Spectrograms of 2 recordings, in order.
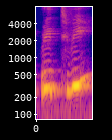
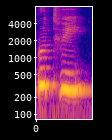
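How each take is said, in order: First: It is pronounced the Hindi way. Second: It is pronounced the Marathi way. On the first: "अब इसे हम पढ़ेंगे पृथ्वी हिंदी में" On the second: "Marathi में पढ़ेंगे"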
